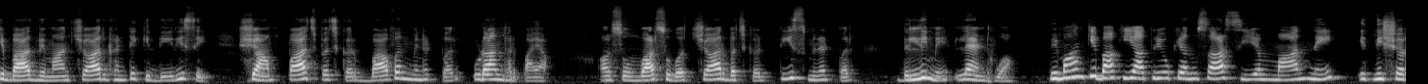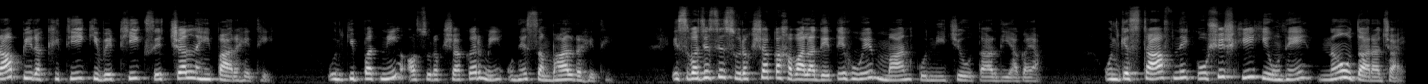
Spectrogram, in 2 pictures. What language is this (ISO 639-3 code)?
hin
